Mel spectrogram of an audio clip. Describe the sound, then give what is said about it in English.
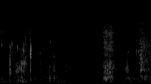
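Crisp crunching of stale dry cereal being chewed, a run of small brittle bites, a brief pause, then another dense burst of crunching. “I'm sure people are listening with their headphones, and all they hear is crunching.”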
